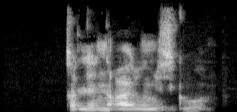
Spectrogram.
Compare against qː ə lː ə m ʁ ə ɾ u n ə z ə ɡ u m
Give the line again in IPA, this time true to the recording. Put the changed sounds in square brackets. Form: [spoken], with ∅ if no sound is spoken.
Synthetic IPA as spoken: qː ə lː ə [n] ʁ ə ɾ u [m] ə z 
